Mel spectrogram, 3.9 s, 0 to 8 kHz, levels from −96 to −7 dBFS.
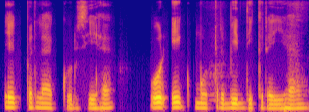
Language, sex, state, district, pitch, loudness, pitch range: Hindi, male, Uttar Pradesh, Saharanpur, 120 Hz, -21 LUFS, 115-135 Hz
